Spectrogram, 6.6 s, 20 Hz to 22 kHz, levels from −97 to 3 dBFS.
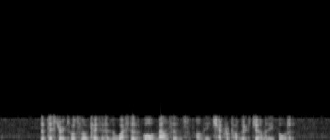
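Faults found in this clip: Robotic, buzzy speech with a synthetic hollow tone across the whole clip; band limited to roughly 300 Hz to 3.6 kHz. Likely the Codec 2 vocoder, with heavy damage. No waveform is transmitted, only pitch, voicing, energy and a spectral envelope, which the decoder rebuilds from sine waves. The coarseness fits a 1.6 kbit/s mode.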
